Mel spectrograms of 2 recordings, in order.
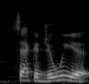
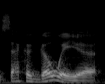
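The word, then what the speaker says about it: Sacagawea: Sack Jawia. Who incidentally apparently is pronounced with a hard G. Sakoa um is apparently a closer pronunciation.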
